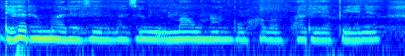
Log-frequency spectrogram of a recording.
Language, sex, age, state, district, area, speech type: Bodo, female, 45-60, Assam, Kokrajhar, rural, spontaneous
